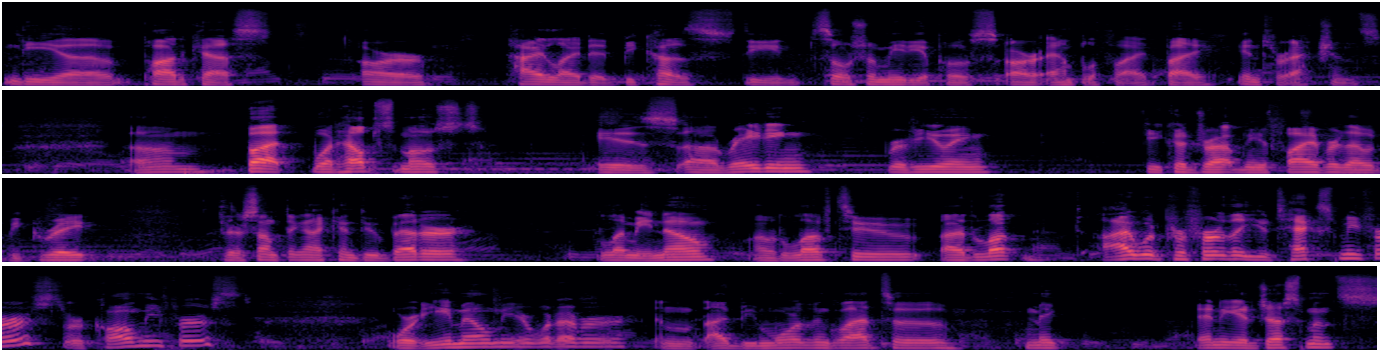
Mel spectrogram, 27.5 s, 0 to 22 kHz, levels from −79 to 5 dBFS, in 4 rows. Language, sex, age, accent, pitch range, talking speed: English, male, 30-49, American, 110-140 Hz, 170 wpm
